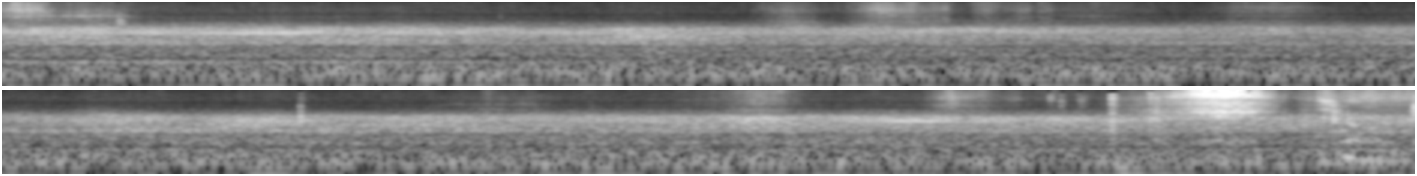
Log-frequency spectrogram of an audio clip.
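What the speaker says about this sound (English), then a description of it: "No, that's a citation. The private jet's a citation. It's a Cessna citation." A distant Cessna Citation private jet at Toronto Pearson airport gives off a steady, faint engine roar and rumble, continuous and low for several seconds with no talking.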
